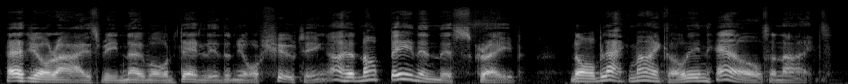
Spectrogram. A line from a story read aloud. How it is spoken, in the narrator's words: laughed Rupert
